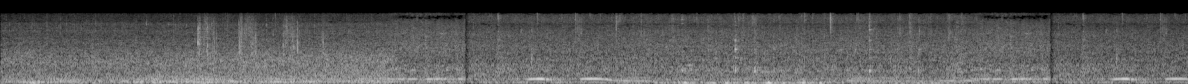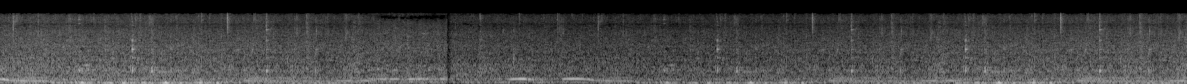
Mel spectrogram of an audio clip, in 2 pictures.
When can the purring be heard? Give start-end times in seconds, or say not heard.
not heard.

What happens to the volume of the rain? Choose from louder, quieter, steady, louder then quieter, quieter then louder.
quieter.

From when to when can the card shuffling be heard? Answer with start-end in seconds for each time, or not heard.
1.9-3.2.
